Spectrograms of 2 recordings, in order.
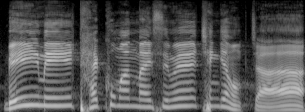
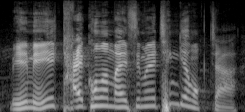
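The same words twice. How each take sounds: First: It is read in a sweet, sugary tone. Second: It is read in a plain, ordinary tone.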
